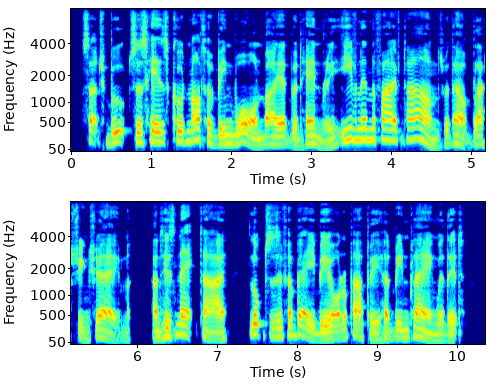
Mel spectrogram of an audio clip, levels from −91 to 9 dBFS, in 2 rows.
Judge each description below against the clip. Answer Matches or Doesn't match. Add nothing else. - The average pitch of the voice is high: Doesn't match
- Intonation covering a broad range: Matches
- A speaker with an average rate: Doesn't match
